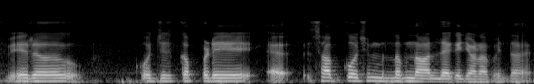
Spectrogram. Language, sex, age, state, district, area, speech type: Punjabi, male, 30-45, Punjab, Hoshiarpur, rural, spontaneous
